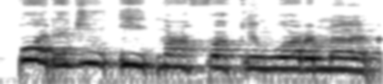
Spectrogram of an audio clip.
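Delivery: angry mama. Retold or imitated. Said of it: "my mama said".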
